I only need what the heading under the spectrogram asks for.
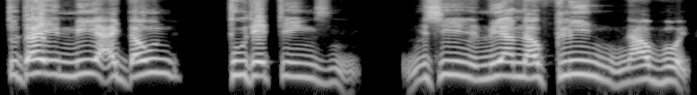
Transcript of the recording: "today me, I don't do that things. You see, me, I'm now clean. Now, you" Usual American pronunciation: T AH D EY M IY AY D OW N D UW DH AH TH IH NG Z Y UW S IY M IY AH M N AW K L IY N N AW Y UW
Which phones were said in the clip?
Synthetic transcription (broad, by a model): T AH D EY M IY AY D OW N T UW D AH T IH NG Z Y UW S IY M IY AH M N AW K L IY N N AW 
